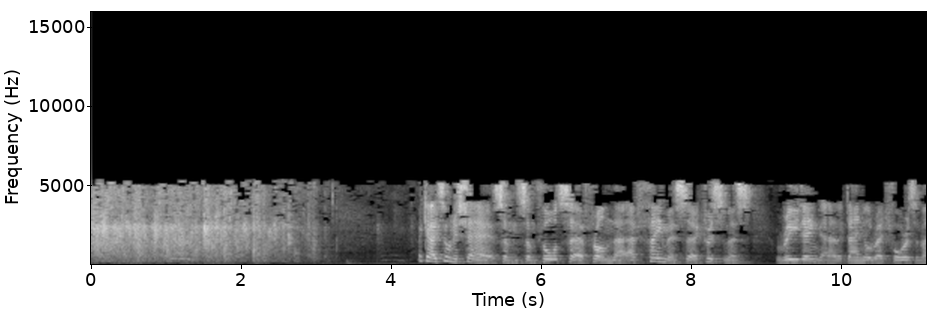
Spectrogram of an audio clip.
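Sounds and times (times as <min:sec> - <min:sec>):
crowd applauding for musicians: 0:00.0 - 0:03.3
speech: 0:04.4 - 0:11.1.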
